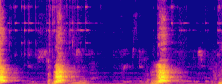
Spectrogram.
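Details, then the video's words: A playful Airedale Terrier gives two loud, harsh barks about two seconds apart, with quiet pauses between. "Airedale barking having fun"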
